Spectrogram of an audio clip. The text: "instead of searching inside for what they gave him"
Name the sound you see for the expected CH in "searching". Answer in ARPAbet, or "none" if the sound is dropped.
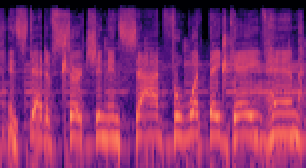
CH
